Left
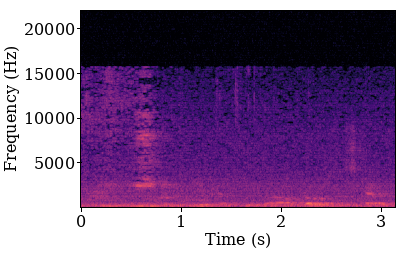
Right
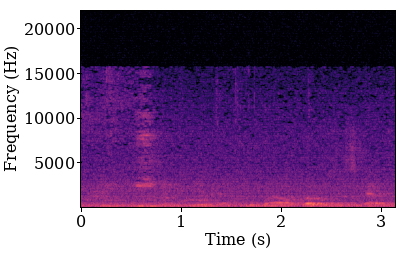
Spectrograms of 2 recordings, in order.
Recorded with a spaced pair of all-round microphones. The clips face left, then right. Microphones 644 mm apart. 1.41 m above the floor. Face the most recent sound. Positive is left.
turn(degrees=-65)  # may be behind; listen again after turning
